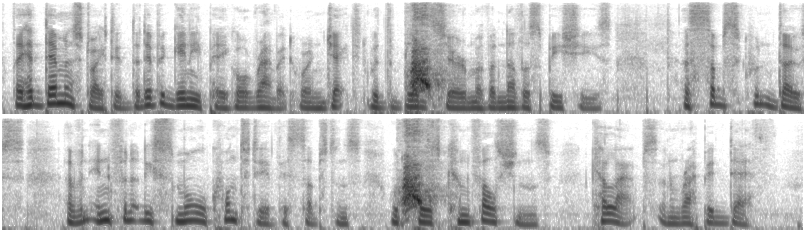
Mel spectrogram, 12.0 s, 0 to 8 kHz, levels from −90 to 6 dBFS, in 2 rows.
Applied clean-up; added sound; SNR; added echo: none; Bark; -4 dB; none.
